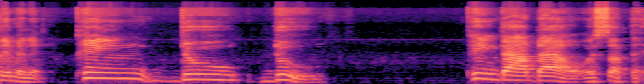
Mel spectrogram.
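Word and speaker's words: Pinduoduo: It's Pingduo. I ain't want to say doo doo, but it sounds like doo doo. It's written like doo doo. How I would pronounce doo doo.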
